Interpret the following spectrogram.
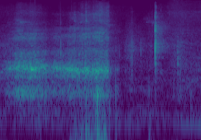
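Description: A person slurping hot broth from a bowl for about a second, followed by a faint click.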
